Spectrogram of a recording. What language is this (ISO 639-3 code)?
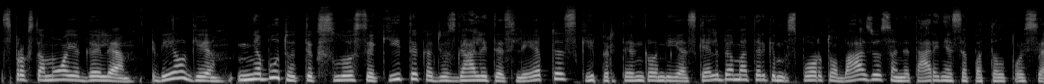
lit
